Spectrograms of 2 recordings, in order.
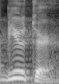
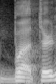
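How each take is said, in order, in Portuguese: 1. A primeira vogal soa como a letra U. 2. A primeira vogal é um 'uh' curto. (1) "butter não é butter" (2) "porque tem dois T's"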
